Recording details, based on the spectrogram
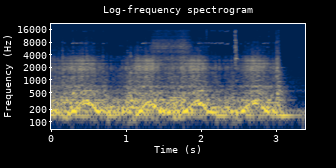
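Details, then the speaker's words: Cleveland bucket wheel trencher, thought to be a Model 75, with BUDA HP217 engine, sitting since 1977, on a weak battery. Slow, uneven cranking with irregular pops as it tries to catch. It seems to spark on the downstroke, so the timing may be late. "See, it sounds like it's sparking on the way down."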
